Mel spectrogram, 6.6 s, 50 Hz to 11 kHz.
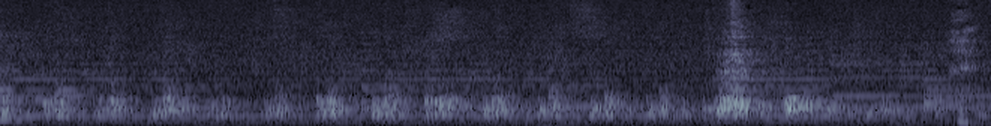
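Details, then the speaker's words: Fetal heartbeat on first-trimester ultrasound, baby about 5 cm: fast rhythmic whooshing pulses measured at 155 beats per minute, within the stated normal range of 120–160. "Alright, but the heart rate should be between 120 and 160 beats per minute. Today, 155 beats per minute."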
